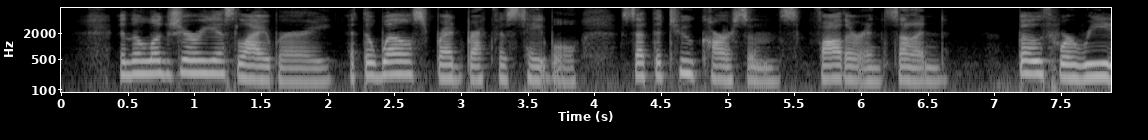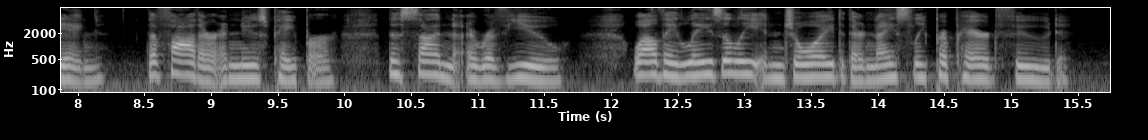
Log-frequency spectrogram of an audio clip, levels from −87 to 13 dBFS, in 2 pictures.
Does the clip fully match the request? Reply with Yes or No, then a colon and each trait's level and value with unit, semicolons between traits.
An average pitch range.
Yes: average, 3.9 semitones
